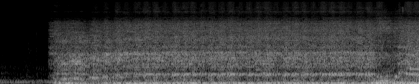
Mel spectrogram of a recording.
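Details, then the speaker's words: 2006 Chevy Silverado 1500 HD, 6.0, about 180,000 miles, after the key sat on two minutes: the starter chugs steadily but it won't catch. It's an intermittent crank-no-start with spark, injector pulse, fuel pressure present and no codes; it fires on the second try. "crank no start it tries to can't second try every time fires right up"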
